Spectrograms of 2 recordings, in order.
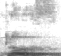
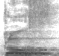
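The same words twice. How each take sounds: First: The word ends in a buzzing z sound. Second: The word ends in a hissing s sound. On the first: It means to shut. "z sound" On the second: It means near. "എസ് അവസാനം"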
